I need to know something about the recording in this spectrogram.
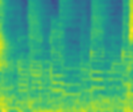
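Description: Quiet background music with steady plucked notes.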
